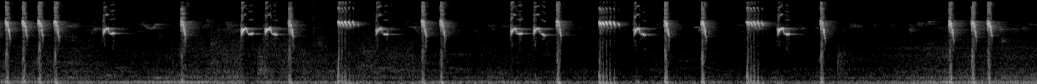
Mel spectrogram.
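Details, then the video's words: Brown-throated sunbird (kolibri ninja) in 'tembakan' style at night: crisp high clicks and short chirp pairs scattered in uneven bursts, some louder sharp notes, with a quiet background. "SUARA TEMBAKAN KONIN SAAT DIMALAM HARI"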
